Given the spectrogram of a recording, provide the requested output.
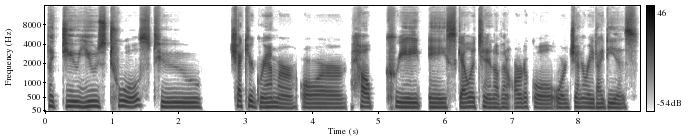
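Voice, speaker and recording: Woman physician host, low and dry, asking earnest, direct questions. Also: steady tone, takes it slowly, darkish tone, no echo. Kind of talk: podcast interview questions and storytelling.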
